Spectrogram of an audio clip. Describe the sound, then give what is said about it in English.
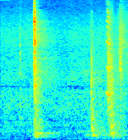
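A nun opens a door fitted with a speaking grill, making a sharp latch clack and then two more quieter knocking clicks against a low hum. “The nun opens the door and he goes in.”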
